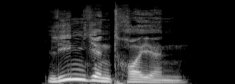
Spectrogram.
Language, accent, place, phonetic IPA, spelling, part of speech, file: German, Germany, Berlin, [ˈliːni̯ənˌtʁɔɪ̯ən], linientreuen, adjective, De-linientreuen.ogg
- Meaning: inflection of linientreu: 1. strong genitive masculine/neuter singular 2. weak/mixed genitive/dative all-gender singular 3. strong/weak/mixed accusative masculine singular 4. strong dative plural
